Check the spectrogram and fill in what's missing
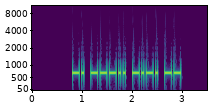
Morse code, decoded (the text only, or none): N8CM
